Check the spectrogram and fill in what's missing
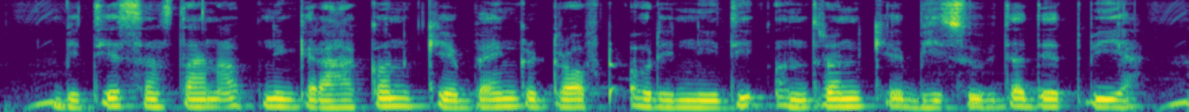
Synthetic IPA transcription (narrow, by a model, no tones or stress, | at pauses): bʱɪt̪esə̃nst̪ʰaːnɐpniɡɾaːɦəkənkebɛ̃ːŋkɖɾaːpʈɔːɾiniːd̪iə̃nt̪ɾənkebʱisuʋɪd̪ʱad̪eːt̪bija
